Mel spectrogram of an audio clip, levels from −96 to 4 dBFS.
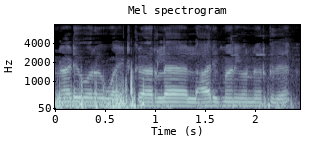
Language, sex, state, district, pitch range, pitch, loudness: Tamil, male, Tamil Nadu, Namakkal, 130-135 Hz, 135 Hz, -20 LUFS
